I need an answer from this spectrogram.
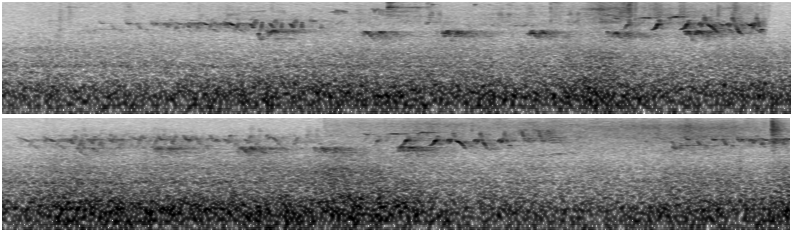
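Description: Faint outdoor ambience with birds chirping: a regular series of short high notes about two-thirds of a second apart over a low background hush, breaking off briefly midway and then starting again.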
